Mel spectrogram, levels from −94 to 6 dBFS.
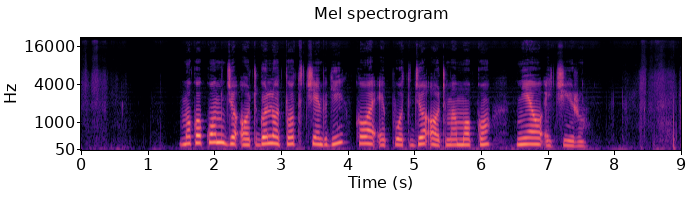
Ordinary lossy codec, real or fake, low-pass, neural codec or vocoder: none; real; 19.8 kHz; none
